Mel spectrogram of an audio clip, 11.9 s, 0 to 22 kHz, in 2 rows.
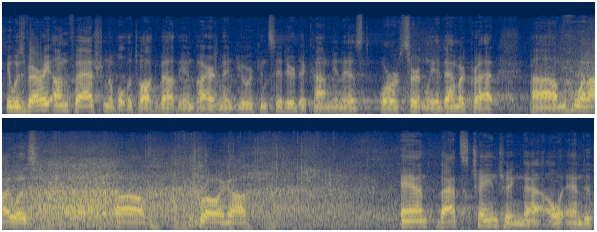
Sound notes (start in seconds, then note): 5.5 laughter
